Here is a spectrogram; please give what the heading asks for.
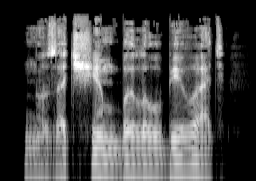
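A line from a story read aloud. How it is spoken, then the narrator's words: Hollow muffled question. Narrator (Russian): спросил ван Олден глухим голосом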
